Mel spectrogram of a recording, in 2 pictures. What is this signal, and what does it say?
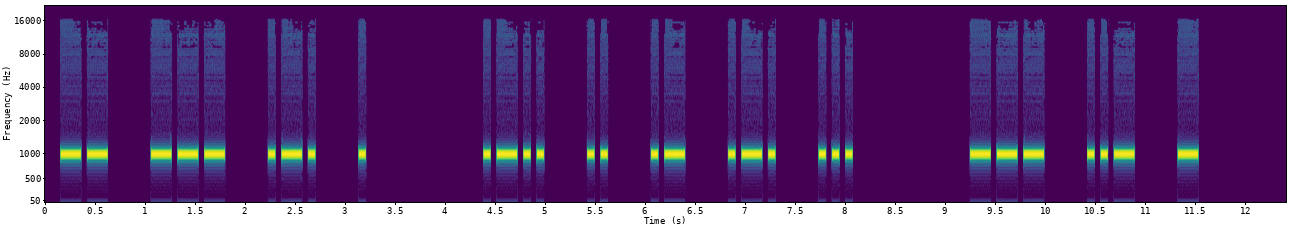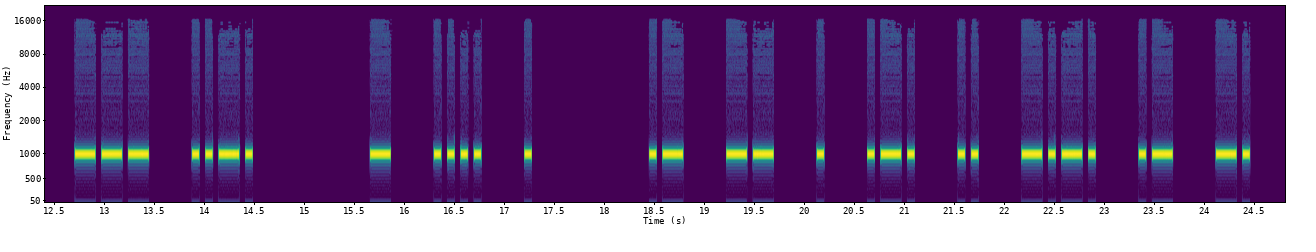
Morse code, heard as a keyed tone, about 18 wpm, spaced as for 12 wpm, 1000 Hz. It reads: MORE LIARS OUT OF THE AMERICAN
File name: qotdfiles / 12wpm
